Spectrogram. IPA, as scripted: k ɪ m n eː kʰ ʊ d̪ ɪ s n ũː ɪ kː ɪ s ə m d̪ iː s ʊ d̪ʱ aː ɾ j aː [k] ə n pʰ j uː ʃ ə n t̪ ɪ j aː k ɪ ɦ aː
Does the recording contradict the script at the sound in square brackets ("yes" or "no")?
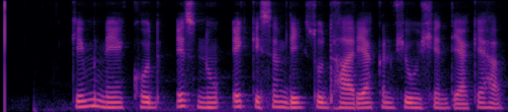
no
